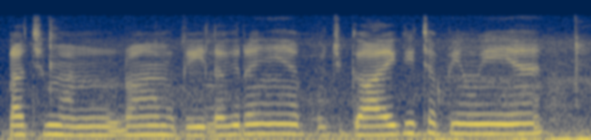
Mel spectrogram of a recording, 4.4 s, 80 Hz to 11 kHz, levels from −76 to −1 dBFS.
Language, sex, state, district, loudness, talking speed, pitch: Hindi, female, Bihar, Darbhanga, -14 LUFS, 160 wpm, 205 Hz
